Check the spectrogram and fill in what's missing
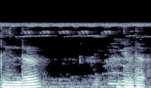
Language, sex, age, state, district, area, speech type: Manipuri, male, 60+, Manipur, Chandel, rural, read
